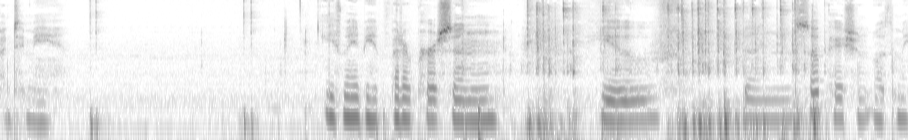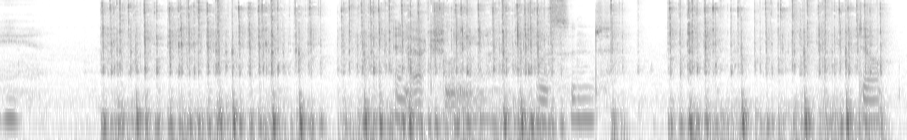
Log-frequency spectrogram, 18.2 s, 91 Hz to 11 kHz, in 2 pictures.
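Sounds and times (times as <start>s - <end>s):
speech: 3.2s - 5.1s, 6.0s - 6.8s, 7.4s - 9.4s, 13.2s - 15.3s, 17.7s - 18.0s
computer keyboard typing: 5.2s - 8.3s, 10.1s - 18.1s.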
